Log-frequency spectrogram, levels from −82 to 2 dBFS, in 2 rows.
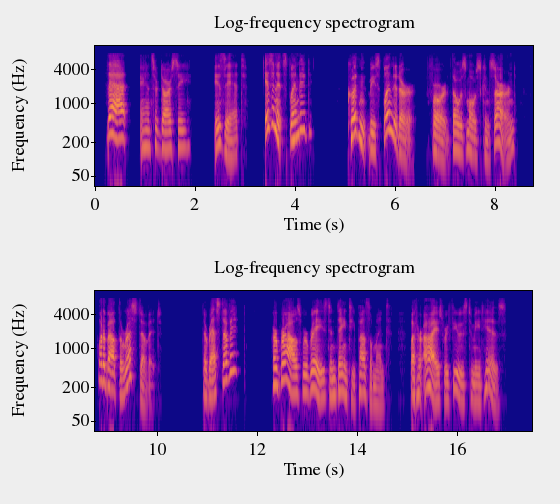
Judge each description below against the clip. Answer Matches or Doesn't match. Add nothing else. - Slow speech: Matches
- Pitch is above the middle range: Doesn't match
